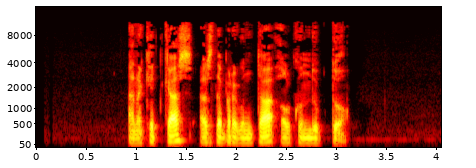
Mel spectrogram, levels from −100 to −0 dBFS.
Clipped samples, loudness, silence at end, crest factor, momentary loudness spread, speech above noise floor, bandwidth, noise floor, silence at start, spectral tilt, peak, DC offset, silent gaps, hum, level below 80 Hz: under 0.1%; -24 LUFS; 0.95 s; 24 dB; 11 LU; 53 dB; 11.5 kHz; -76 dBFS; 0.9 s; -5 dB/octave; -2 dBFS; under 0.1%; none; none; -52 dBFS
